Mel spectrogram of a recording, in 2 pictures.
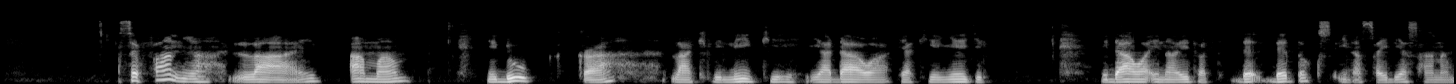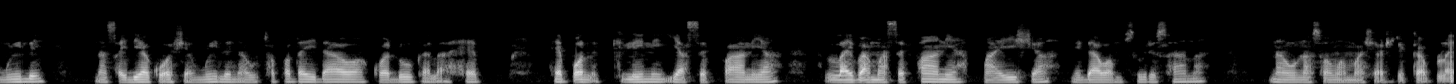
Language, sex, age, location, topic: Swahili, male, 25-35, Nakuru, health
